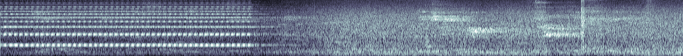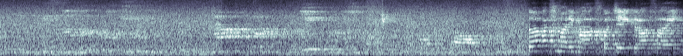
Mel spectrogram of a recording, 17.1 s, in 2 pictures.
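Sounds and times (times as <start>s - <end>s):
pulsing electronic signal tone: 0.0s - 3.6s
electric train rumbling: 0.0s - 17.0s.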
